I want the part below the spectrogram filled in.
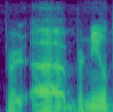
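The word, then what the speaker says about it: Beneil: Let's go back to how do you pronounce it? Benil? Banal? – Benil Dariush.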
